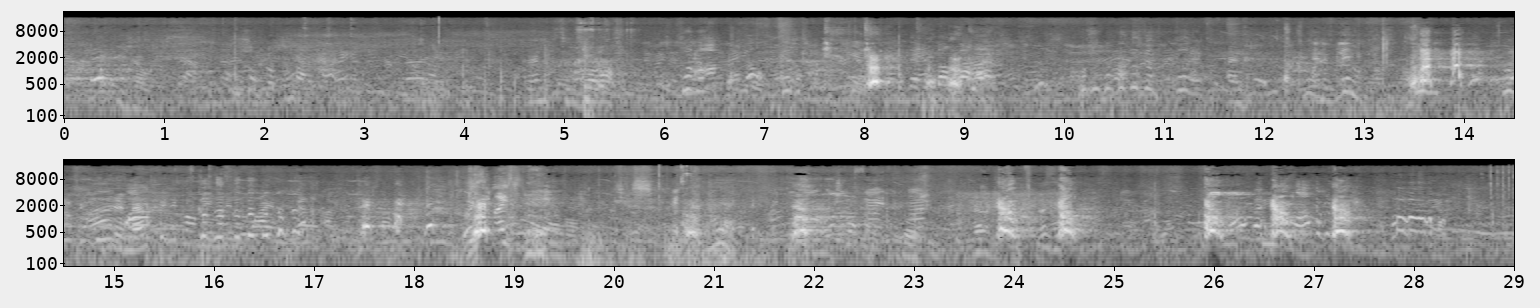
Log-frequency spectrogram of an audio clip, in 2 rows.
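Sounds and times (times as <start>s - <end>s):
people talking: 0.0s - 29.0s
dog barking: 13.4s - 14.2s, 21.8s - 22.2s, 23.8s - 24.7s, 25.9s - 27.5s.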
